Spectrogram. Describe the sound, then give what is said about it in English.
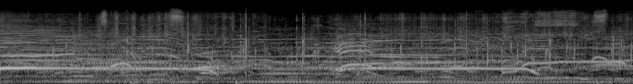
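A large audience claps and shouts together, a loud, sustained roar of overlapping voices with scattered sharp claps running through the whole stretch. “Every plot, every agenda, every calculation, every demonic vision, anything they wished, by your clap, by your shout.”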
